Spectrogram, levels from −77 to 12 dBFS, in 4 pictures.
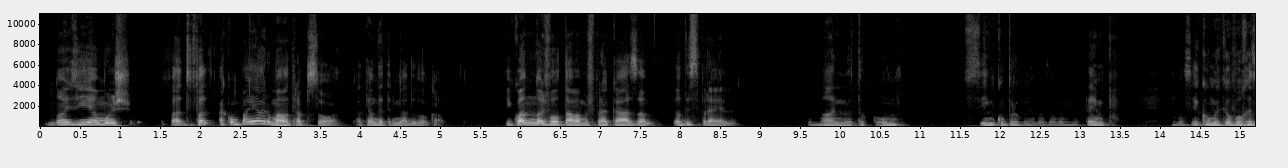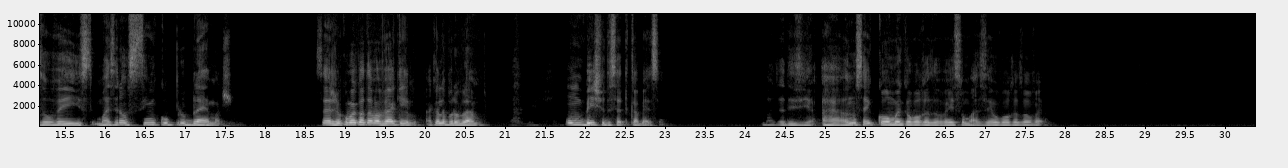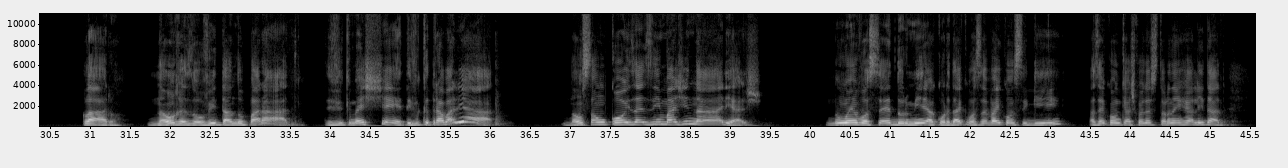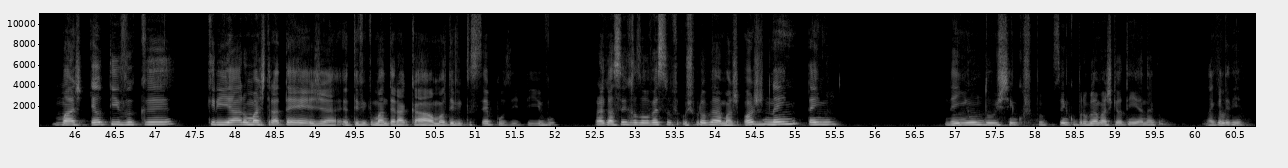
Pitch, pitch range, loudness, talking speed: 150 Hz, 120-180 Hz, -23 LUFS, 145 wpm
